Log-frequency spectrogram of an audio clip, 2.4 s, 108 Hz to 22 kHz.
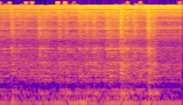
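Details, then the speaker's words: NEC PC Engine Super CD-ROM² console, cold after sitting and slow to read the disc: harsh, buzzy game audio with crackly repeating bursts and a gritty low drone. Distorted sound output; owner suspects failing capacitors needing a recap. "totally distorted cutting out it's not cutting out I think that's prob just cuz that it's starting to load the actual um sort of game playay bit there or something"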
